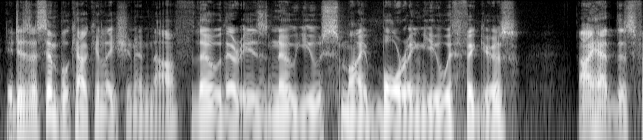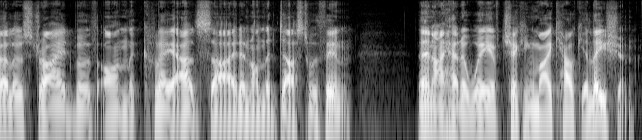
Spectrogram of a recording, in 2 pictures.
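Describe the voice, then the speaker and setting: A man performs a brilliant male detective for a dramatic audiobook. The voice sits low and swings widely in pitch as he lectures with precise, proud self-assurance, recorded dry and close. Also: animated, moderate pace, fairly bright tone, no echo. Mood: explaining, confident. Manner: lecturing, matter-of-fact, self-satisfied.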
